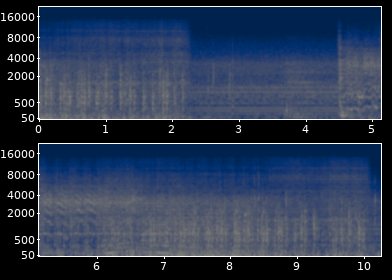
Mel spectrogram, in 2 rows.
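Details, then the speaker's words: 1978 Chevrolet Nova Custom 305 V8, abandoned for 33 years, run briefly on a fresh battery: cranks, catches and runs rough with a rapid repeated knock, about three to four per second, under the idle; the bottom end is suspect. "but I think this one's knock knock knocking on heaven's door we're going to try it again put a fresh battery in so hopefully we can run it for a couple seconds and it it's it's knocking it's not good but let's let's at least hear"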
